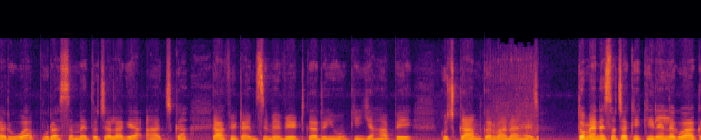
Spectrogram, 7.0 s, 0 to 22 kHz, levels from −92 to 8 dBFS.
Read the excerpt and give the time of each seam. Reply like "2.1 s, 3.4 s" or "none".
2.1 s, 5.4 s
